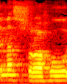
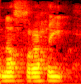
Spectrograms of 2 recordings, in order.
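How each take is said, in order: First: The word ends with an 'u' vowel. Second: The word ends with an 'i' vowel. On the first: "jangan dibaca" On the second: "jangan dibaca"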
